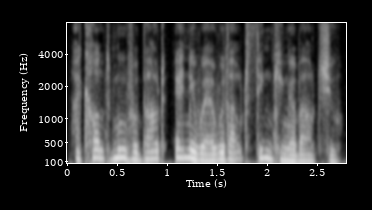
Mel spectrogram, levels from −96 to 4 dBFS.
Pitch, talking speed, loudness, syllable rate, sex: 140 Hz, 195 wpm, -17 LUFS, 6.2 syllables/s, male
